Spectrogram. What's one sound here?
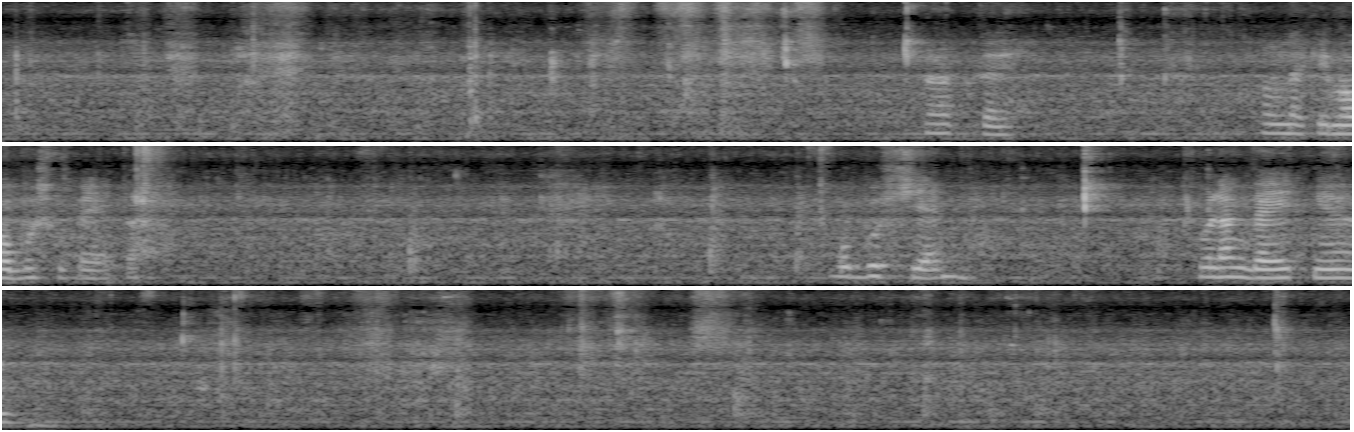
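A woman bites and chews corn with small wet clicks.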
